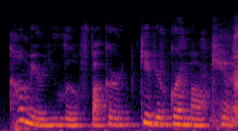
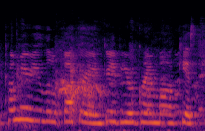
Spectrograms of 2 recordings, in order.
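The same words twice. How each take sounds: First: Put-on fond, quick grandmotherly call to a child; affectionate grandma. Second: Higher, quicker second take of grandma's call; retried grandma line. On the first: Grandma calling a toddler over, affectionately. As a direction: tease the child into a kiss. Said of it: "term of endearment". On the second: Shown as a demonstration. Poet retrying grandma's line for the audience, lightly higher. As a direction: give it another go, fonder and lighter. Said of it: "We'll try that again".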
